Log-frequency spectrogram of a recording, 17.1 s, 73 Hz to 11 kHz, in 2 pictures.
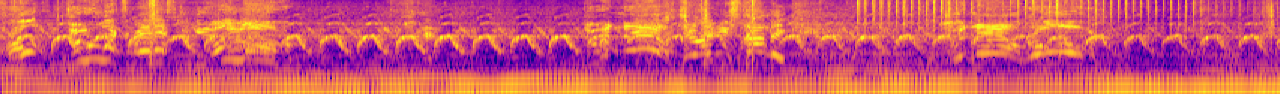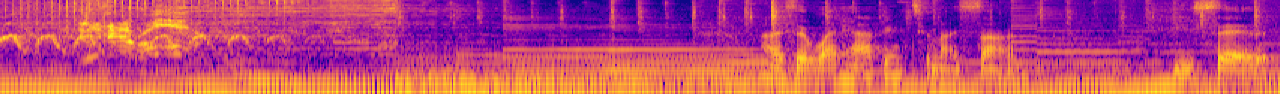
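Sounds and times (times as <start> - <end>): police siren yelping: 0.0 - 11.2.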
